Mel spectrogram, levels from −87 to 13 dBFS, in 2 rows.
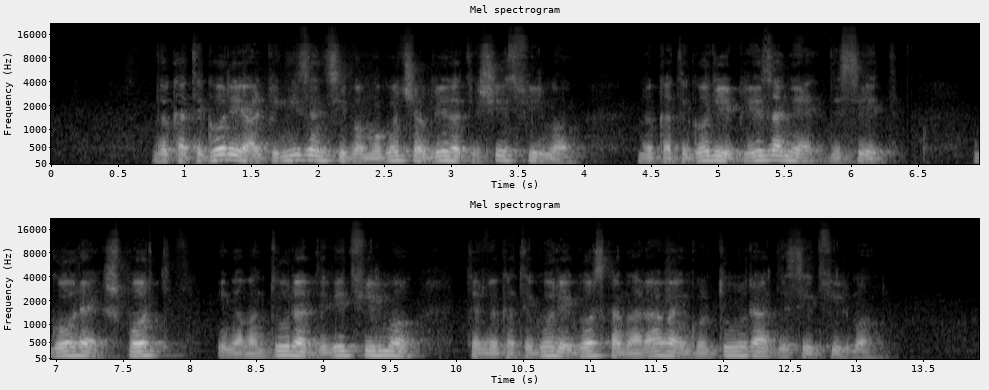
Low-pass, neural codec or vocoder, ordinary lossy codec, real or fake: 19.8 kHz; vocoder, 44.1 kHz, 128 mel bands every 512 samples, BigVGAN v2; Opus, 16 kbps; fake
